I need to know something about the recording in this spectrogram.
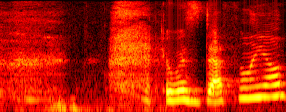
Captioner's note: laughs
